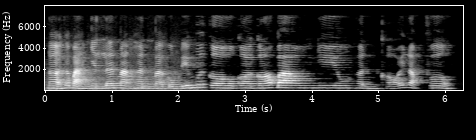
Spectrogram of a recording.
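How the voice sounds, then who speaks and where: A woman primary school teacher giving an online math lesson to first graders, counting aloud slowly and prompting the children to repeat after her. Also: mid-range voice, steady tone, pushed and bright, reverberant, dull audio.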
